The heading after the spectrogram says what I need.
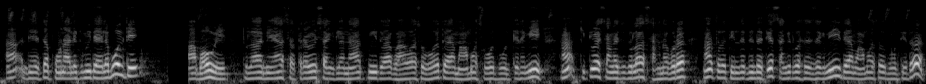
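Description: A woman's voice: high-pitched, rapid-fire, close to an everyday voice. A woman voicing a scolding middle-aged village mother in a cartoon comedy, lamenting and repeating herself. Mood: defensive.

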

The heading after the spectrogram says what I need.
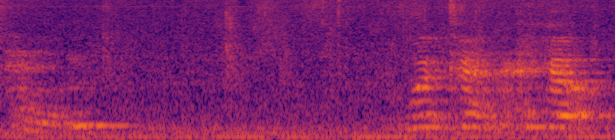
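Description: A woman giving a defendant's allocution to a court, halting and apologetic, repeating herself as she goes. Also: high voice, animated. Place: large courtroom, standing away from the microphone. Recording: distant, echoey, noisy courtroom recording.

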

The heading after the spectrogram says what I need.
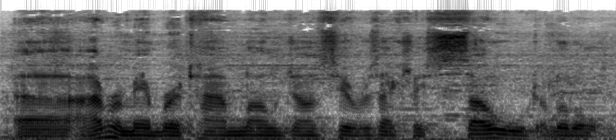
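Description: A man's voice: sits low, steady tone, fast talker, over music. A middle-aged man hosting a casual food vlog, talking in a rambling, folksy way with lots of fillers, recorded inside a parked vehicle. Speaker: vlog host. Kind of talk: casual food review chat.

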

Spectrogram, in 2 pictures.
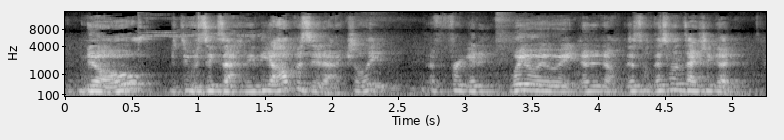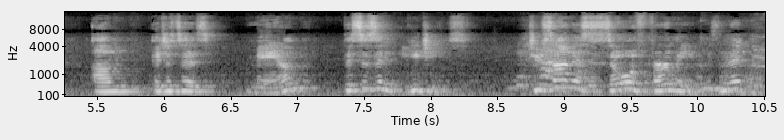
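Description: A young woman performing a stand-up comedy set on a club stage, delivering dry, deadpan one-liners with the odd filler. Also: mid-range voice, slight background noise. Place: comedy club stage, in front of a live audience. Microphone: far room pickup, no mic held. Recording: echoey club heard from far off.

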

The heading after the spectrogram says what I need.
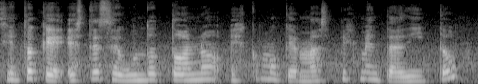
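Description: A woman's voice: a little high, normal speed, fairly bright tone, slight background noise. A woman vlogger, chatting through a makeup review and tutorial, fond of diminutives. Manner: chatty, explanatory, uses many diminutives. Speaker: beauty vlogger.

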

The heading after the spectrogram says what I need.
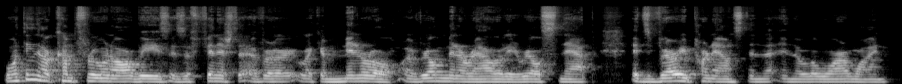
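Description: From his home kitchen, a fifties-aged man guides a wine club through a bottle on a video call, his webcam catching a steady tone at an ordinary male pitch. He's casual and halting, gesturing with his hands, full of fillers, ums and fresh starts.

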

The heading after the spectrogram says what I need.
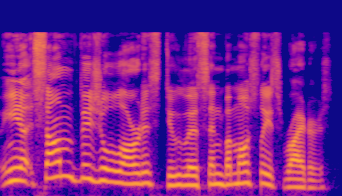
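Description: A man's voice: high-pitched, sing-song, moderate pace, a bit bright, clean tone, no echo, clean studio sound. A man hosting an interview podcast, asking long, encouraging questions. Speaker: podcast host.

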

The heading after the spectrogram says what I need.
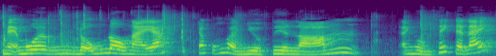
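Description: An eager, meek younger sister, played by a woman in a comedy family skit. Her voice is high and bright, polite and timid. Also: normal speed, slight background noise, lightly acted.

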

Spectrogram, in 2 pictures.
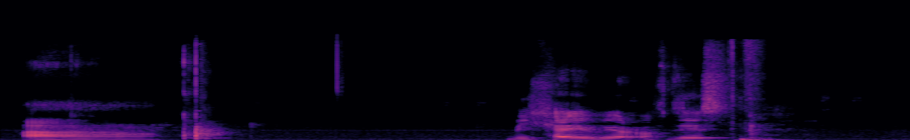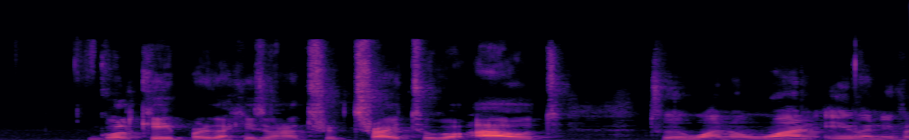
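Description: A football analyst in his thirties, whose first language isn't English, explains tactics at a whiteboard in a small room. His voice sits on the high side, and he speaks slowly and deliberately, often checking in with "okay?" A phone camera records him close up.

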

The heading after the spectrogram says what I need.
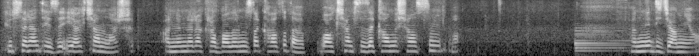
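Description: Actress as a nervous girl fumbling her words, slightly high, music under. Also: level tone, normal speed, pauses often, close to an everyday voice. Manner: hesitant, stumbling, rehearsing. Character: nervous young woman rehearsing a greeting.

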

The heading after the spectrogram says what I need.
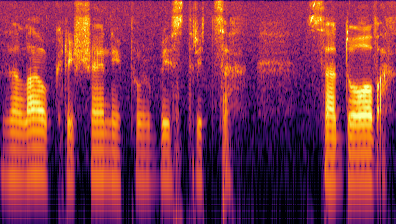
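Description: Playing a map-guessing game, this streamer thinks out loud in a hesitant mutter, second-guessing himself. He has a deep, warm, monotone voice, takes his time, and there's slight background noise.

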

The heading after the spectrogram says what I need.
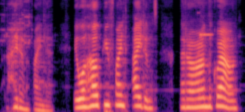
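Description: A man's voice: high voice, animated, quick pace, soft background music, voice pushed up. A man voicing a confident female police officer in a game, reading her lines aloud in a raised voice as a proud mentor. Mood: praising. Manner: read aloud in a raised, bright voice.

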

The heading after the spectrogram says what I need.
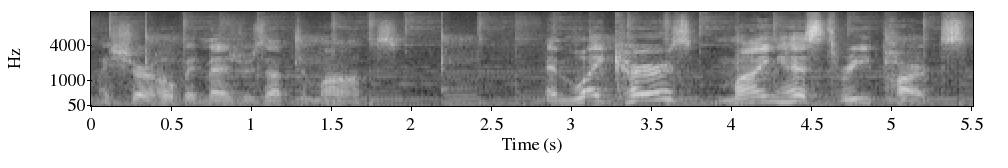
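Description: A man in his forties speaks slowly but animatedly in a medium-pitched voice while presenting a scripted cooking show to camera. His enthusiasm is playful, the settings are a home kitchen set and a grocery store, and music plays behind him.

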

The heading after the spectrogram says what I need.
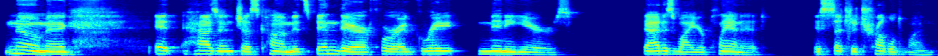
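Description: A weary, kind celestial being, as a woman reading aloud voices her. She speaks softly and slowly, soothing frightened children. A low, gentle storybook voice. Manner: soft, slow and comforting. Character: gentle, tired celestial being, comforting, female.

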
